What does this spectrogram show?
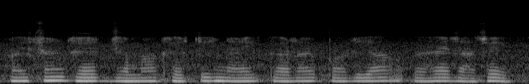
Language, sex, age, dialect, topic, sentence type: Chhattisgarhi, male, 46-50, Central, agriculture, statement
